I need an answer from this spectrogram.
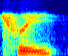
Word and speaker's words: three: industry all know that the number three is pronounced like the irish say tree or that's how it's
